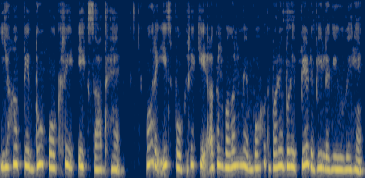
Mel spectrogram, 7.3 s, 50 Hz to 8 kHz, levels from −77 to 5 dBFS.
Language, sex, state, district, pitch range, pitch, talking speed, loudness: Hindi, female, Bihar, Supaul, 215-275 Hz, 245 Hz, 165 wpm, -13 LUFS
